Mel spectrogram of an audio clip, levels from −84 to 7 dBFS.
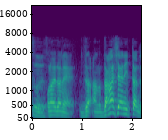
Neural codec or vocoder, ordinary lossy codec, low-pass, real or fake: none; none; 7.2 kHz; real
